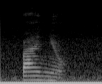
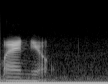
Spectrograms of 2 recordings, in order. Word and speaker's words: baño: One trick to pronouncing this sound is by saying the word onion, Onion. or canyon. Canyon. It kind of sounds like a combination between an N and a Y sound, doesn't it?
